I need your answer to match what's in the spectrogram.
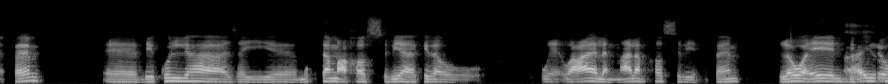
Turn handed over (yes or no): no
